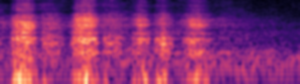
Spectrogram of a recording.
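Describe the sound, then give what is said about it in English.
A voice imitates an exhausted dog's heavy panting: four quick, breathy huffs in a steady rhythm, fairly loud, then fading to quiet. “And one of the farmer's friends came up to him and said, "Man, that trip into town sure must have worn out your dog."”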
